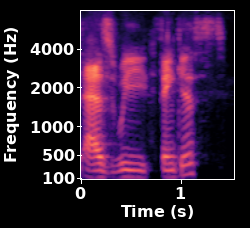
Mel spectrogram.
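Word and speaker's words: Azwethinkizst: never really figured that out so uh it's pronounced as we think is uh a-z-w-e-t-h-i-n-k-i-z-s-t it's a space go ahead oh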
